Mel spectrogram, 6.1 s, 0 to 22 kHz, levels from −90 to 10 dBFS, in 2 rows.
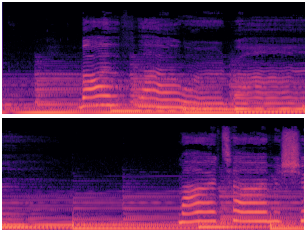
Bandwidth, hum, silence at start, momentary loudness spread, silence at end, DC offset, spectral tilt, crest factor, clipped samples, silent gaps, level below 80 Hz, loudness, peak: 14 kHz; none; 0 s; 6 LU; 0 s; under 0.1%; -7 dB/octave; 14 dB; under 0.1%; none; -26 dBFS; -21 LUFS; -6 dBFS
